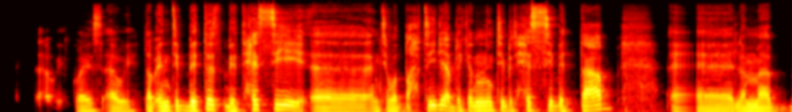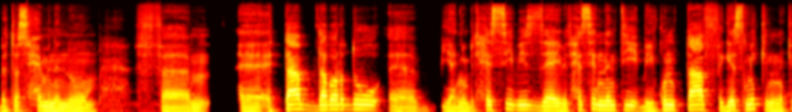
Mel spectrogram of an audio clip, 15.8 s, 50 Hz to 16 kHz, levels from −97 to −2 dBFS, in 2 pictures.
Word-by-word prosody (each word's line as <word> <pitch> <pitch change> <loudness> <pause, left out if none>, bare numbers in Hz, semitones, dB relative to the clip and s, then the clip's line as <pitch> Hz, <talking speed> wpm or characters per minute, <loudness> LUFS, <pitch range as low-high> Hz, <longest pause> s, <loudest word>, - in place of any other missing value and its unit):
كويس - - -23
أوي، 115 -2 -17
كويس 115 +1 -7
أوي، 105 -1 -5
طَب 110 -1 -3
أنتِ 130 +2 0
بت 135 +2 +2 0.2
بتحسِّي 145 +3 0
آآ، 100 -2 -3
أنتِ 105 +3 -7
وضّحتِ 115 +3 -5
لي 145 +1 +2
قبل 115 -2 -4
كده 125 +2 -4
إن 125 0 +3
أنتِ 130 0 -3
بتحسِّي 125 +2 -1
بالتعب 130 +6 -1 0.6
آآ، 100 -1 -6
لمّا 105 +1 -1 0.2
بتصحي 125 +3 0
من 120 -2 +4
النوم 110 -2 0 0.4
ف - - -9
آآ، 105 -2 -1 0.6
التعب 145 +5 +5
ده 150 +3 +6
برضه 150 -1 +2
آآ 105 -3 -5 0.2
يعني 115 0 -2
بتحسِّي 145 +7 -1
بيه 145 0 +2
إزاي؟ 130 -3 +2
بتحسِّي 135 +8 0
إن 140 -1 +4
أنتِ 140 +1 +1
بيكون 140 +3 0
تعب 150 0 +7
في 150 -5 -7
جسمِك 145 +4 +1
إنِّك 115 -2 -2
120 Hz, 155 wpm, -23 LUFS, 110-140 Hz, 0.6 s, تعب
